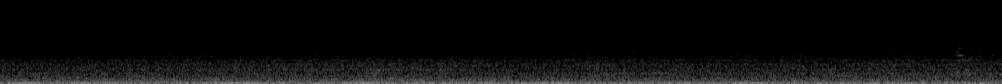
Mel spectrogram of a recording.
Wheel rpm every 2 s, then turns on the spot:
0, 0, 0, 0, 0.
none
